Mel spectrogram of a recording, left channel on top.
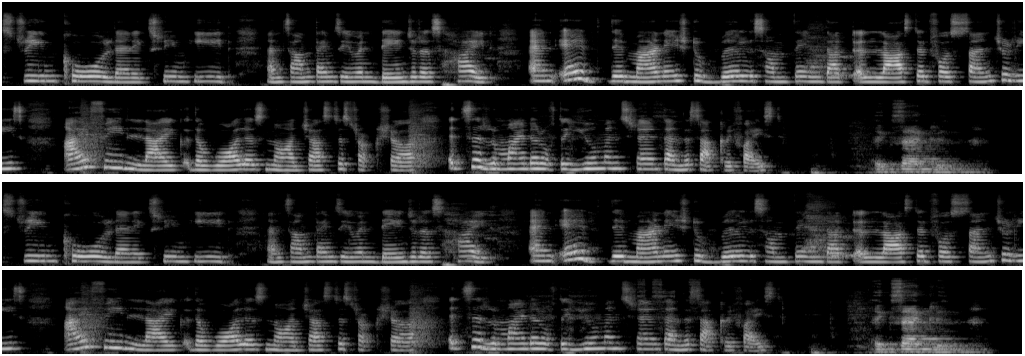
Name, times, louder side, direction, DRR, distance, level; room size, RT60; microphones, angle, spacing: voice 1, 0.0-17.9, left 2 dB, 20° left, 0.3 m, -24 dB
voice 2, 4.4-4.7 8.0-8.6 18.7-20.1, right 4 dB, 75° right, 0.7 m, -31 dB
Gunshot gunfire, 11.0-11.4 14.3-14.7, left 2 dB, 75° left, 1.0 m, -39 dB
2.5 x 2.2 x 2.3 m
head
